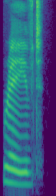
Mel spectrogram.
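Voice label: "raved", US English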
